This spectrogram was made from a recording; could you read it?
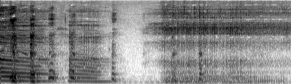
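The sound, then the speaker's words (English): A voice imitates loud snoring: a few drawn-out, harmonic snorts, then a short pause and a rougher, breathy rasping snore that trails on to the end. “Gonna start snoring, going to bed.”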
